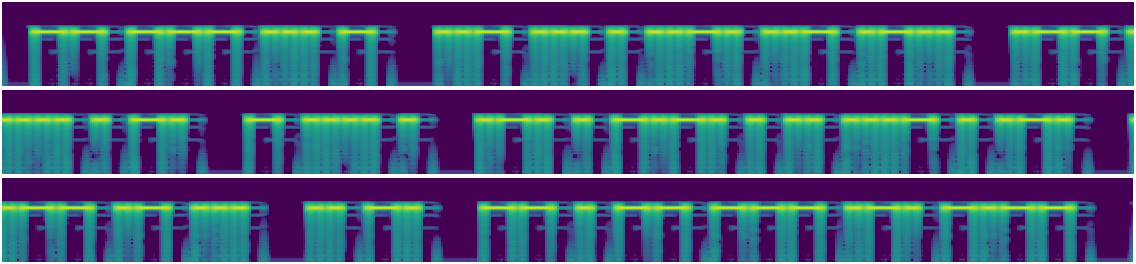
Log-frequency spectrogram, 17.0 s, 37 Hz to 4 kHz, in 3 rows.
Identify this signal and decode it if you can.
Morse code, heard as a keyed tone, about 25 wpm, 750 Hz. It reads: MOST USEFUL WHEN THE RECEIVER WAS IN MEMORY
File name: Archive / 25 WPM / 25WPM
